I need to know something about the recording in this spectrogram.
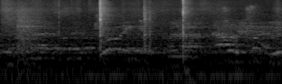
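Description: A card stack taps down onto a table.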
